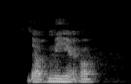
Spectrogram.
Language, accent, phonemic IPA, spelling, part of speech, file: French, Canada, /dɔʁ.mi.ʁa/, dormira, verb, LL-Q150 (fra)-dormira.wav
- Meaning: third-person singular future of dormir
